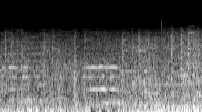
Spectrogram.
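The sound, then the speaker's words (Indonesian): A passenger train moving on rails gives a steady, dense rumble with continuous rattling and clatter that holds at an even, loud level throughout, with no voices. “Kini kereta kami pergi menjauh dari kereta yang lainnya.”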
